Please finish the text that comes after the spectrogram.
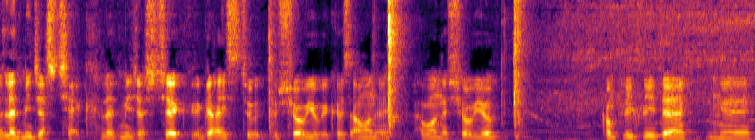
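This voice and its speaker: A man presenting a casual hands-on product demonstration, thinking aloud in loose, halting phrases. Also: on the low side, slight background noise. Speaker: vintage hi-fi video presenter.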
